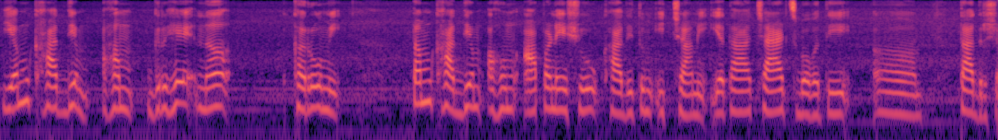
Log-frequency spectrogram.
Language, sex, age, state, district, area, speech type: Sanskrit, female, 45-60, Karnataka, Udupi, urban, spontaneous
